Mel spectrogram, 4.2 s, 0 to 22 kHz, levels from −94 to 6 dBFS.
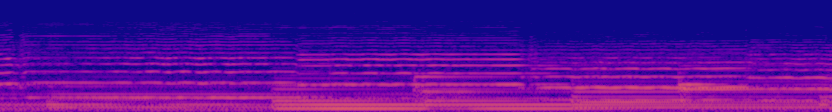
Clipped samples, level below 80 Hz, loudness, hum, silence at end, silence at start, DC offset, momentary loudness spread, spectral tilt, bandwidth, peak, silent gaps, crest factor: under 0.1%; -70 dBFS; -43 LUFS; none; 0 s; 0 s; under 0.1%; 6 LU; -7 dB/octave; 10 kHz; -30 dBFS; none; 14 dB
